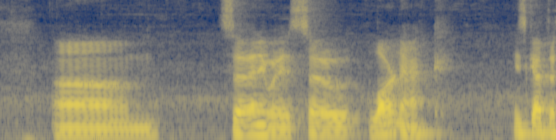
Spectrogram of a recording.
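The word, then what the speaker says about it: Larnach: All right, so now here's Larnack. That's what we're going with. It's a hard C. Is that what we're going with here? I'll have to try to break my habit of saying it like a C. You know, the ch sound.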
